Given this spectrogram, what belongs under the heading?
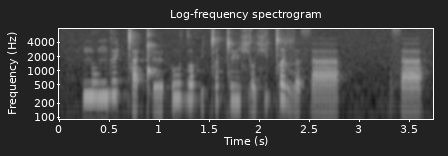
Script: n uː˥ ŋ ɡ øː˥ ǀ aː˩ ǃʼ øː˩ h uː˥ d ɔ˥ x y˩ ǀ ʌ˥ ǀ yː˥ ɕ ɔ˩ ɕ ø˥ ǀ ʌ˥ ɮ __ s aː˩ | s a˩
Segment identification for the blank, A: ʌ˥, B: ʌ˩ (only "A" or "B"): B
